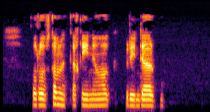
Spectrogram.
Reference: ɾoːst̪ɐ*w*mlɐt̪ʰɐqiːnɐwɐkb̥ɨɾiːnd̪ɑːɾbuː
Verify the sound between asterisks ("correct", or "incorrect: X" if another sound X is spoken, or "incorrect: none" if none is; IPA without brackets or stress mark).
incorrect: none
